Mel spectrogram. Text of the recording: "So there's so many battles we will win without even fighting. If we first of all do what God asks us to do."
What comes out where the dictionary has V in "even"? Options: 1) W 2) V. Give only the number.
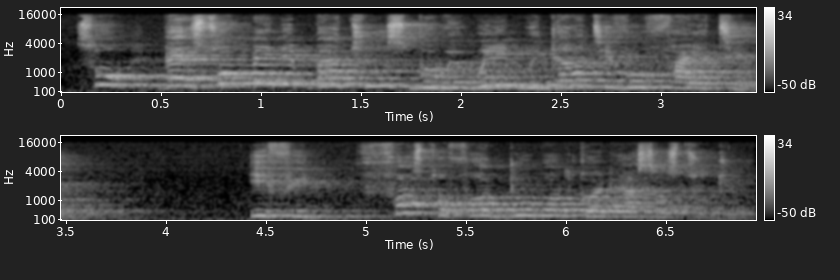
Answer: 2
